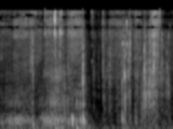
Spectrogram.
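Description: Rustling and crinkling as things are handled inside a handbag and a crinkly silver metallic pouch is lifted out, with a few light clicks.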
